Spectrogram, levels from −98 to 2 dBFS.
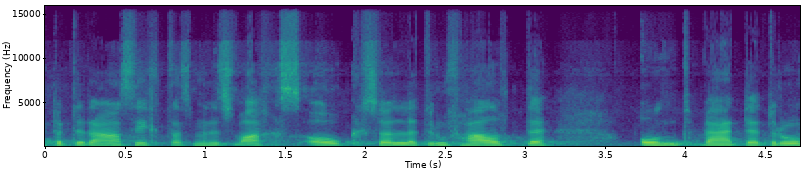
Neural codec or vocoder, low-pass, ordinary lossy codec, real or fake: none; 14.4 kHz; Opus, 16 kbps; real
